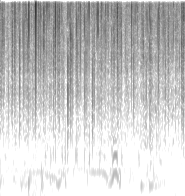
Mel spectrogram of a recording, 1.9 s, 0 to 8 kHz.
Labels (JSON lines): {"label": "biophony, cascading saw", "recorder": "SoundTrap 600 or HydroMoth"}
